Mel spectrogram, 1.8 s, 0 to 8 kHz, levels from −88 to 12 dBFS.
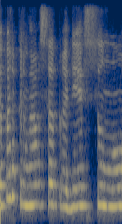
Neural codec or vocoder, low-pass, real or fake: none; 7.2 kHz; real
